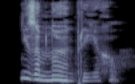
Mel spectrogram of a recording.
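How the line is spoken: Sigh. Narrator (Russian): вздохнула я

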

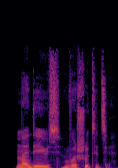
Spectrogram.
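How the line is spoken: Dry question. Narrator (Russian): сухо спросил Аид

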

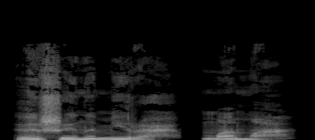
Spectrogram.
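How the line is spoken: Rasping wheeze. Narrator (Russian): Гарольд прохрипел

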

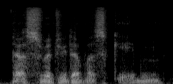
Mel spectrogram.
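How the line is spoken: Low murmur. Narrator (German): raunte Maschinger dem Oberfeldwebel zu

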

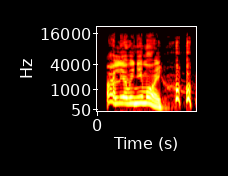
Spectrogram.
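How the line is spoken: Old healer's croaking laugh. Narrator (Russian): Засмеялась знахарка каркающим смехом

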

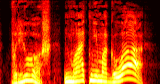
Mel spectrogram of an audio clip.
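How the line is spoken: Stung shout. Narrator (Russian): Испытав впечатление ожога, Клим закричал

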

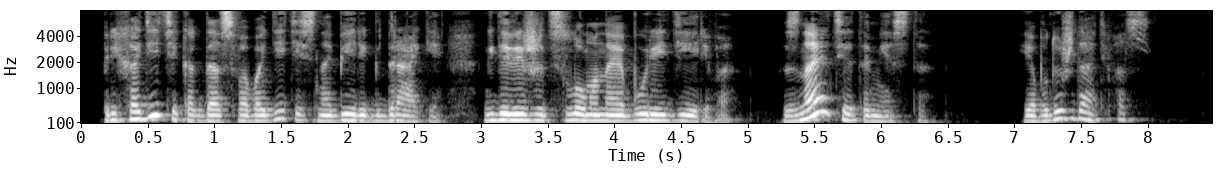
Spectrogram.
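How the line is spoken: Whisper. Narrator (Russian): шепнул Розе

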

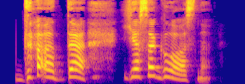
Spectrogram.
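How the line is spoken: Laughing. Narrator (Russian): Засмеялась

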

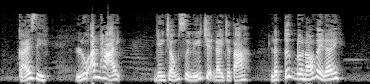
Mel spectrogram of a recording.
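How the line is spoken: Angry shout. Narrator (Vietnamese): Gu Chiyong hét lên

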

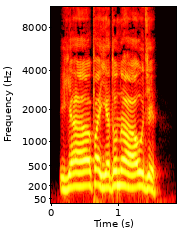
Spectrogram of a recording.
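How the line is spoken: Shouted to friends. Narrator (Russian): крикнул он своим приятелям

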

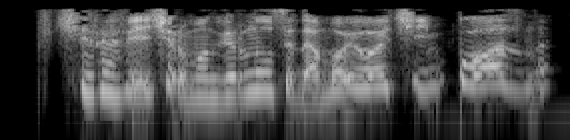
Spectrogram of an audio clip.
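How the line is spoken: Choking on sobs. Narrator (Russian): захлебываясь от рыданий, проговорила Чарли

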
